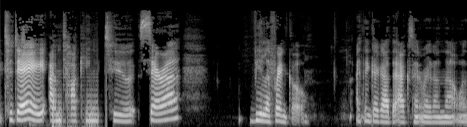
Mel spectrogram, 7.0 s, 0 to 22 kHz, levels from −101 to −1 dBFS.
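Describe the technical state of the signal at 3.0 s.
At 3.0 s the speech signal is intact, with no audible fault at that moment.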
